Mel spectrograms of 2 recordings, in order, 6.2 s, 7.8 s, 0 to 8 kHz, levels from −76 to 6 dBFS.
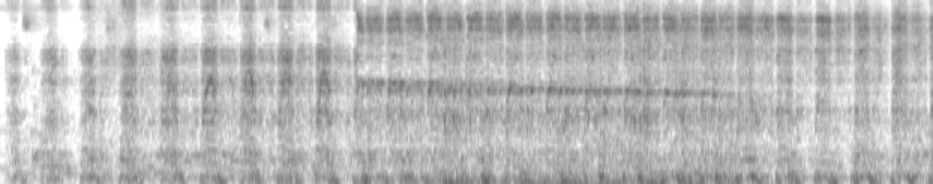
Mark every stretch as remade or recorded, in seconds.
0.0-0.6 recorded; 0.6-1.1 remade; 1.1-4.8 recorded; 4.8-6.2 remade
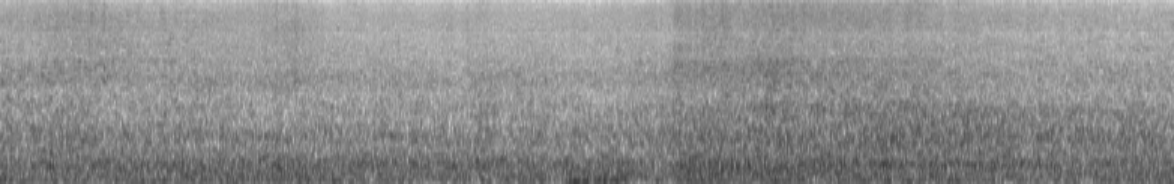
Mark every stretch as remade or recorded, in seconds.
0.0-1.4 recorded; 1.4-4.7 remade; 4.7-5.9 recorded; 5.9-6.9 remade; 6.9-7.8 recorded

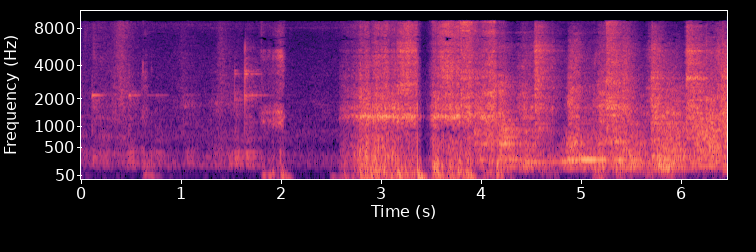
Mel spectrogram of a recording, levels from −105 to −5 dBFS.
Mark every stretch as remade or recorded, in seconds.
0.0-6.5 recorded

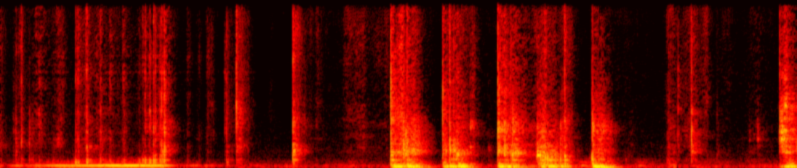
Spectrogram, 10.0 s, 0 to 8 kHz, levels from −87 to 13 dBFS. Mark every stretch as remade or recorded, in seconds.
0.0-0.4 recorded; 0.4-0.9 remade; 0.9-1.3 recorded; 1.3-3.2 remade; 3.2-10.0 recorded

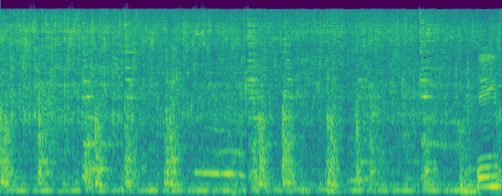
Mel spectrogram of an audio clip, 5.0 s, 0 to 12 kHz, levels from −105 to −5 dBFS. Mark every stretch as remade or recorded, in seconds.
0.0-2.5 recorded; 2.5-3.5 remade; 3.5-5.0 recorded

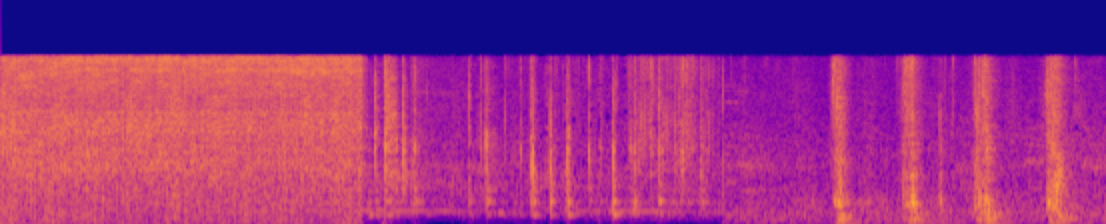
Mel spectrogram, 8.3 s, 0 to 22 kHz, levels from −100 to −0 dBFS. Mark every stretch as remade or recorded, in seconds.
0.0-8.3 recorded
